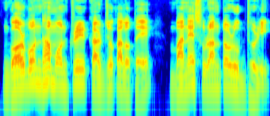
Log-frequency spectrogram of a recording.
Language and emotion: Assamese, neutral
